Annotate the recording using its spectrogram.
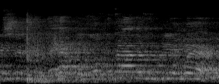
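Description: Children's voices calling out in a large gym, with soccer balls thudding and bouncing on the hardwood floor now and then.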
